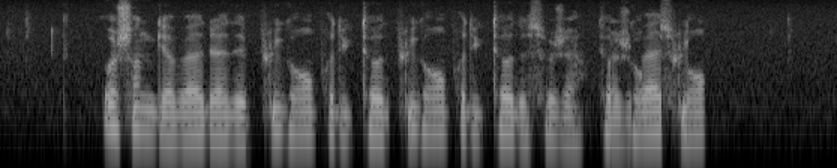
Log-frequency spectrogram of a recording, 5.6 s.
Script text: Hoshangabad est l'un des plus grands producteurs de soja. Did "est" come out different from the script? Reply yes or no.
yes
